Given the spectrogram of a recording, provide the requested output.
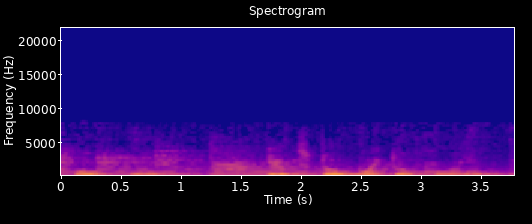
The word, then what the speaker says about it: ruim: O vocábulo em questão é oxítono. É ruim.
